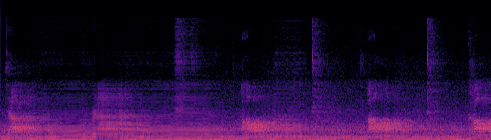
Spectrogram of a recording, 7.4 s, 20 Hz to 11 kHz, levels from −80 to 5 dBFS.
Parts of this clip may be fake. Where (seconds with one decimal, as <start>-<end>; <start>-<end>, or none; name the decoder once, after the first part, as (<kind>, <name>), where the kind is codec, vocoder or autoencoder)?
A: 0.6-3.3 (vocoder, WaveNeXt); 4.1-4.6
